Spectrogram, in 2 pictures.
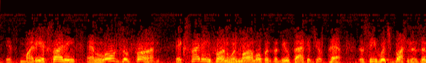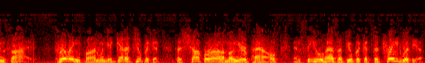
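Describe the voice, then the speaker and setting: A man's voice: fairly high pitch, sing-song, quick pace, few pauses, husky. A man with an American accent delivering a 1940s radio commercial in an enthusiastic, folksy manner as announcer. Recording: tinny, narrow 1940s radio recording.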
